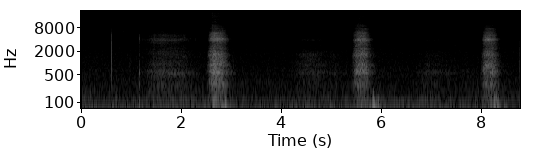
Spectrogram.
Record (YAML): exhalation_length: 8.8 s
exhalation_amplitude: 333
exhalation_signal_mean_std_ratio: 0.41
survey_phase: beta (2021-08-13 to 2022-03-07)
age: 18-44
gender: Female
wearing_mask: 'No'
symptom_cough_any: true
symptom_runny_or_blocked_nose: true
symptom_sore_throat: true
symptom_headache: true
symptom_other: true
symptom_onset: 2 days
smoker_status: Never smoked
respiratory_condition_asthma: false
respiratory_condition_other: false
recruitment_source: Test and Trace
submission_delay: 1 day
covid_test_result: Positive
covid_test_method: RT-qPCR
